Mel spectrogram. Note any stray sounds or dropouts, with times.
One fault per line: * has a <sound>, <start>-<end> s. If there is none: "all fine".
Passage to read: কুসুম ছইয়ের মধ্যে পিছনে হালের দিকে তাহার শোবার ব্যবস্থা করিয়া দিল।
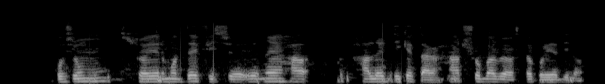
all fine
